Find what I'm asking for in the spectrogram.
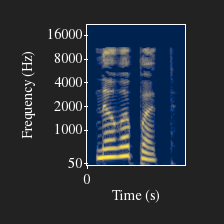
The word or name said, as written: ನವಪತ್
